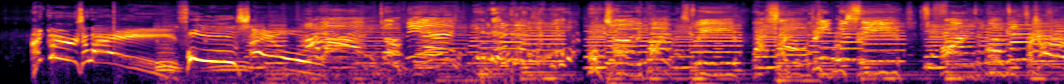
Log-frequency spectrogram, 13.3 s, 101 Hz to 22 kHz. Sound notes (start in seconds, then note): 4.4 giggling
